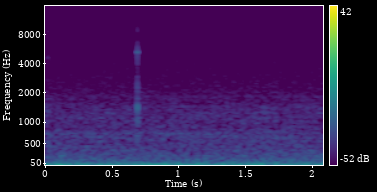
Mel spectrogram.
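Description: Near silence: faint room tone with a low steady hum and a single faint click about two-thirds of a second in.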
